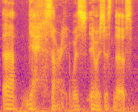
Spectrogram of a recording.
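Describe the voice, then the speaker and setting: A man's voice: sits low, brisk, gravelly, fairly bright tone, a little hiss or hum. An actor in an audio drama playing a nervous, fragile young engineering student, hesitant and awkward, stammering as he speaks. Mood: shaken, anxious. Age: young adult.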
